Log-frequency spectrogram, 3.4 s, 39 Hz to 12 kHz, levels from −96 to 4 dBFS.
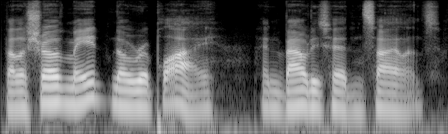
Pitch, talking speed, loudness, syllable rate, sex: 125 Hz, 180 wpm, -17 LUFS, 5.3 syllables/s, male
